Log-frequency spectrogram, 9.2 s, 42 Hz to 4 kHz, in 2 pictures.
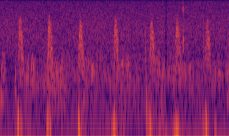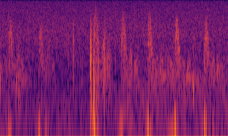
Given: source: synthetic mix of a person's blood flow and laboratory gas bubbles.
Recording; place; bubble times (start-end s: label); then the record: Doppler ultrasound of blood flow; subclavian vein
0.00-0.08 s: bubbles
0.28-0.35 s: bubbles
3.65-3.69 s: bubbles
4.52-4.61 s: bubbles
4.88-5.00 s: bubbles
8.42-8.49 s: bubbles
From the record:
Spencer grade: 2 (many but less than half of the cardiac periods contain bubble signals, singularly or in groups); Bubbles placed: anywhere in the cardiac cycle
